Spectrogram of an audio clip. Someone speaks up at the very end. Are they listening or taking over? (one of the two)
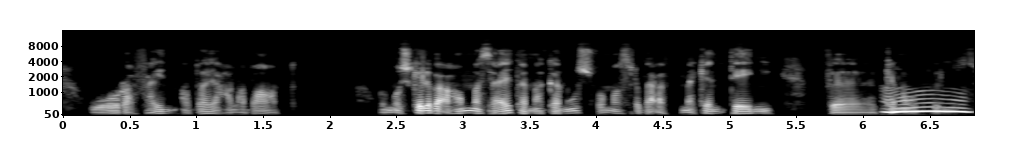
listening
